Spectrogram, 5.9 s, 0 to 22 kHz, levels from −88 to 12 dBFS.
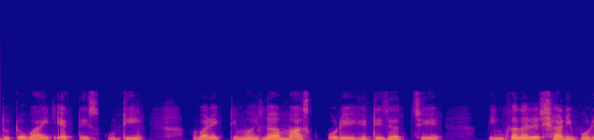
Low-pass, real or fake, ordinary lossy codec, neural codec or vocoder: none; real; none; none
